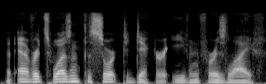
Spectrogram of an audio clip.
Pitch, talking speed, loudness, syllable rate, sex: 100 Hz, 250 wpm, -20 LUFS, 5.5 syllables/s, male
